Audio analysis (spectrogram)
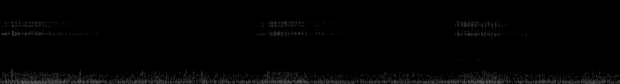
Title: Hilarious cat snoring awake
